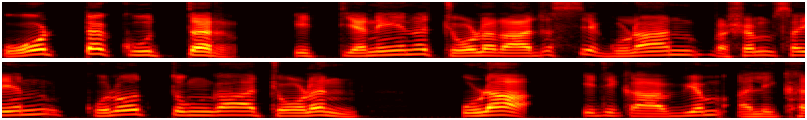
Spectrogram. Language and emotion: Sanskrit, neutral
